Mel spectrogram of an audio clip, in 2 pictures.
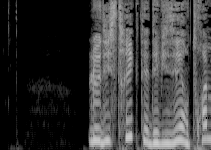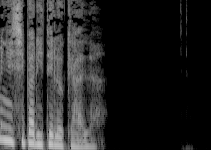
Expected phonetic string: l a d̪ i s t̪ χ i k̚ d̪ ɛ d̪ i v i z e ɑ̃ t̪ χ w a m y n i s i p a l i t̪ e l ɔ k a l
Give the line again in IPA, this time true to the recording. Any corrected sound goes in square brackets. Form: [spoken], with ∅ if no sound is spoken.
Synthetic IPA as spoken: l [ə] d̪ i s t̪ χ i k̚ [t̪] ɛ d̪ i v i z e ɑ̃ t̪ χ w a m y n i s i p a l i t̪ e l ɔ k a l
